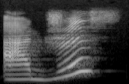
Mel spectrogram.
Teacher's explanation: address first syllable I'm stretching address it's a noun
